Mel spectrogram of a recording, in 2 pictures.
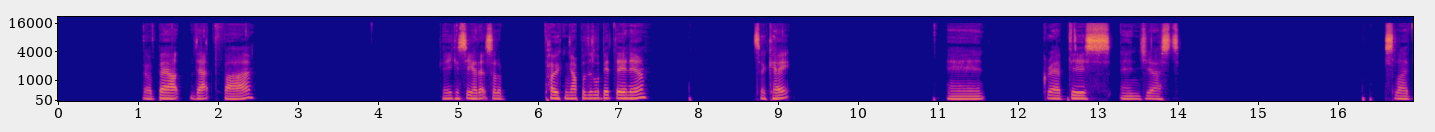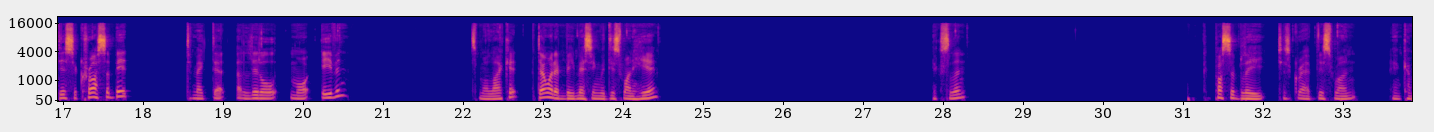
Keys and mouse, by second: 1.4-4.9 middle drag, 5.7 shift+middle click, 7.7 1, 8.5-9.5 middle drag, 10.0 middle drag, 10.3-10.9 middle drag, 11.6 2, 12.0 click, 14.4-16.1 middle drag, 17.5 g, 20.5-21.5 middle drag, 21.8-22.1 shift+middle drag, 22.4-22.7 shift+middle drag, 24.4 shift+middle drag, 25.2-25.7 middle drag, 25.8 shift+middle click, 26.2-27.6 middle drag, 27.8 shift+middle click, 28.3-30.9 middle drag, 31.7 1, 32.3 click, 32.6 middle click.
